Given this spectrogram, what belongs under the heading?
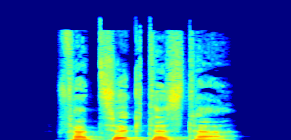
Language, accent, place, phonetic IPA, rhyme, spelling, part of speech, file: German, Germany, Berlin, [fɛɐ̯ˈt͡sʏktəstɐ], -ʏktəstɐ, verzücktester, adjective, De-verzücktester.ogg
- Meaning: inflection of verzückt: 1. strong/mixed nominative masculine singular superlative degree 2. strong genitive/dative feminine singular superlative degree 3. strong genitive plural superlative degree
